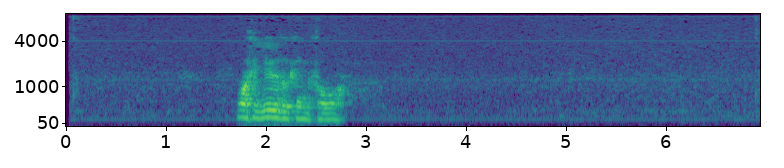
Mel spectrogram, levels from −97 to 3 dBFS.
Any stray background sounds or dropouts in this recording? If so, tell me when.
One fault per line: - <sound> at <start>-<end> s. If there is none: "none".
none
